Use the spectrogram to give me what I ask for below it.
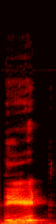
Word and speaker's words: debt: इसको डेप्ट नहीं प्रोनाउंस करिएगा, इसको प्रोनाउंस किया जाता है डेट, मतलब होता है कर्ज।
